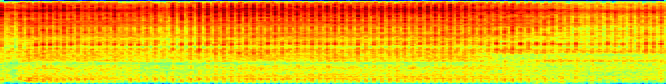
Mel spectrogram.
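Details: Atco Balmoral cylinder mower, not run in nine years, after manual carburetor main jet and emulsion tube cleaning: fires on first pull, quick even popping from the small single-cylinder engine at steady pace with no misses; normal running.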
